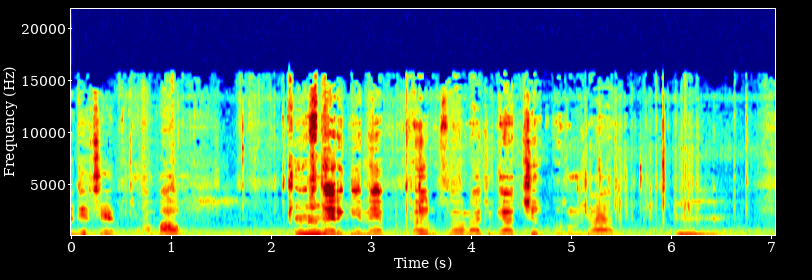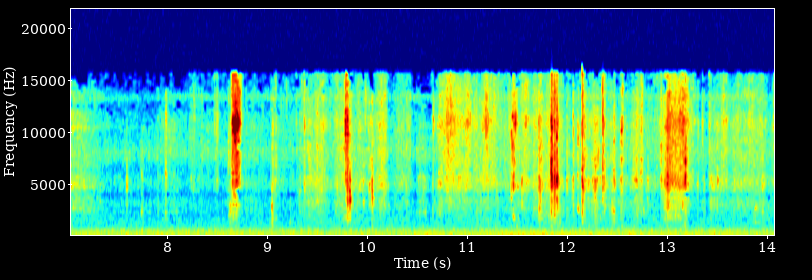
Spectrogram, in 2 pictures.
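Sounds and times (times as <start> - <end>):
low car cabin hum: 0.0 - 14.0
food wrapping rustling and clicking: 5.0 - 6.0, 7.6 - 14.0
person chewing: 8.6 - 13.4.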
